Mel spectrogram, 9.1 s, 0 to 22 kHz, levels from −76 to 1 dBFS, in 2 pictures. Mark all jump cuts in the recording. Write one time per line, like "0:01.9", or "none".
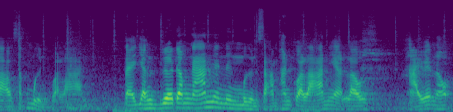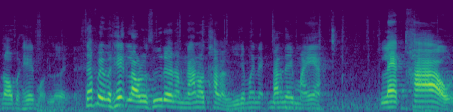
0:01.1
0:05.3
